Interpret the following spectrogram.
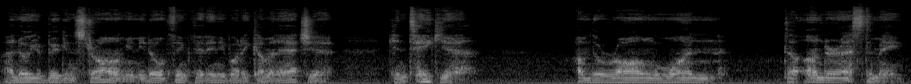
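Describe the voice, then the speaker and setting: A man voicing a menacing male octopus mutant in a tabletop game, speaking in a low, slow, threatening drawl. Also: fairly even intonation, a little hiss or hum, natural voice.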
